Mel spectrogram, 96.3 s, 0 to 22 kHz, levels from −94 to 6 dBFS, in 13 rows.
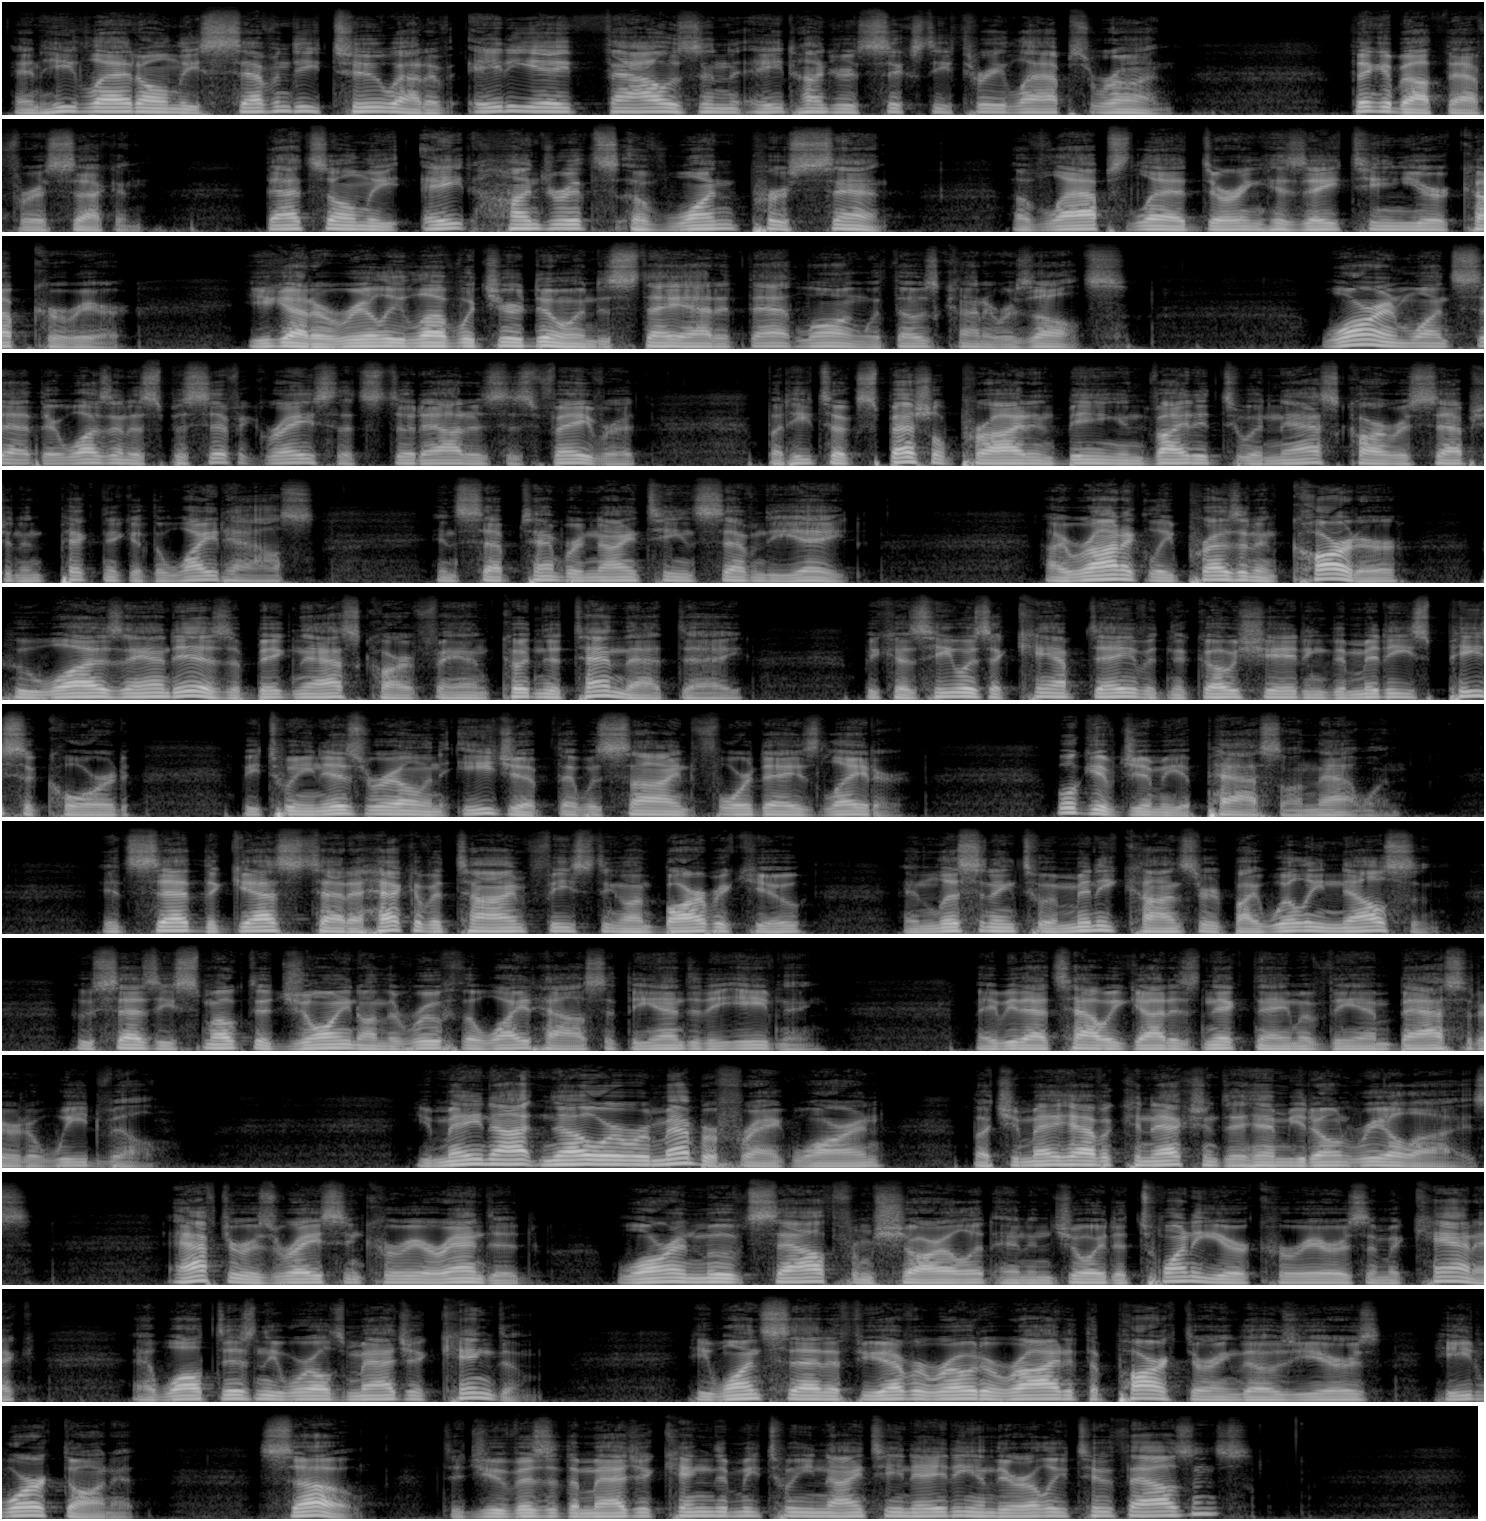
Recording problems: none

